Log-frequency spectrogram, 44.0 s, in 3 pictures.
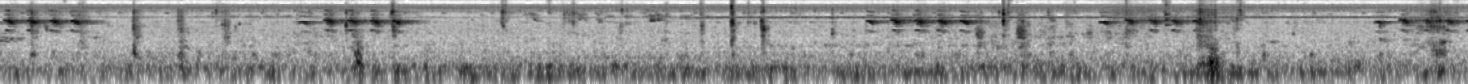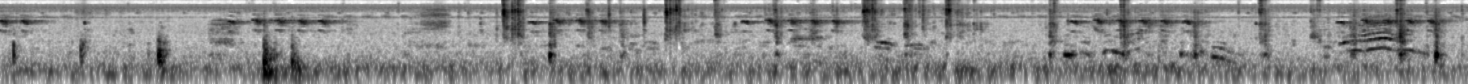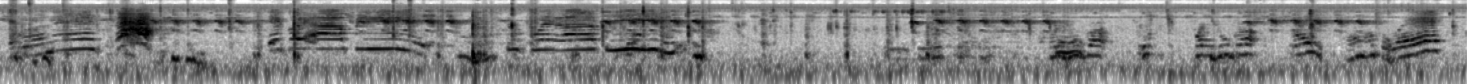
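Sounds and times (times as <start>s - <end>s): chewing clicks: 0.1s - 4.1s, 4.9s - 8.7s, 9.4s - 13.2s, 19.3s - 32.5s, 33.2s - 39.9s, 40.7s - 43.2s, 43.8s - 44.0s
crunching fried cracker: 19.4s - 39.4s.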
